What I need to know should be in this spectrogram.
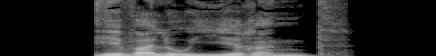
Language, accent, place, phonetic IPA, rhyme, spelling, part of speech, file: German, Germany, Berlin, [evaluˈiːʁənt], -iːʁənt, evaluierend, verb, De-evaluierend.ogg
- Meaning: present participle of evaluieren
